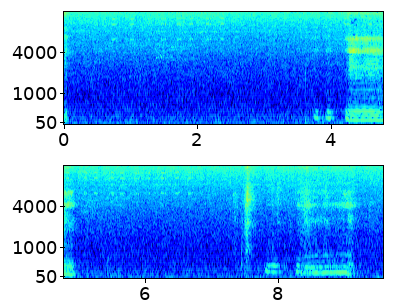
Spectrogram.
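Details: A French Bulldog, Nikohika, sleeping comfortably on a sofa, snores in two drawn-out, rasping, low-pitched breaths about four seconds apart, each roughly a second long, with quiet indoor room tone between them.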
